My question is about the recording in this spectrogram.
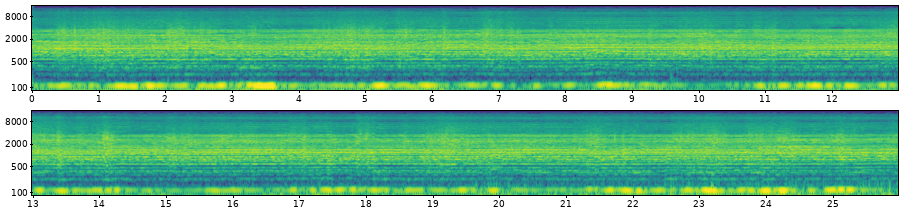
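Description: Electronic ambient music: a low buzzing drone under many layered, sustained higher tones, swelling and dipping unevenly in loudness.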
